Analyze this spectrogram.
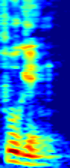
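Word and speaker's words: Fugging: among other things and by the way it's pronounced fuging I should know ish pressure Deutsche I Envision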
